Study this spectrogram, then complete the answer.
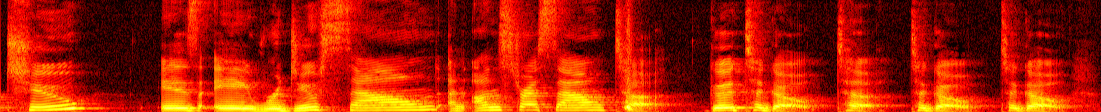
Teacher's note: to is a reduced sound. An unstressed sound.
